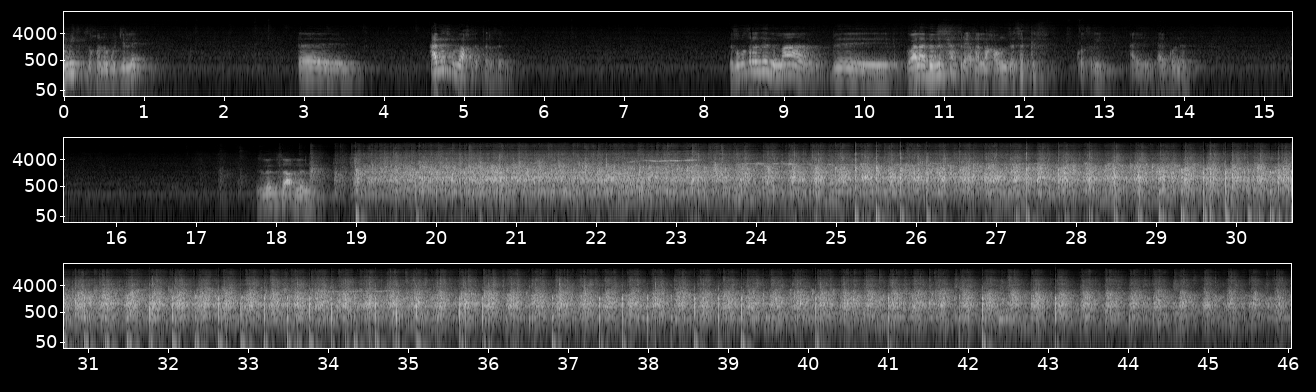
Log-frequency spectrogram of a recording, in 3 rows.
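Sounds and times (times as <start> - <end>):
large audience applauding: 18.4 - 46.0.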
